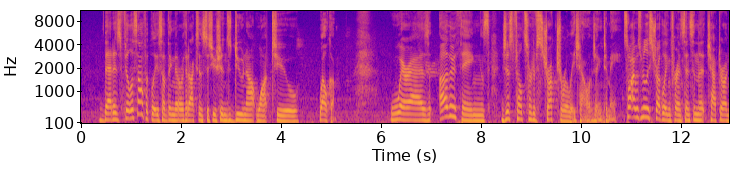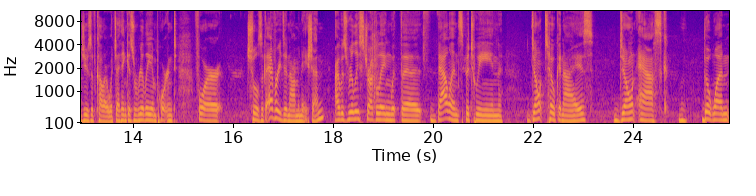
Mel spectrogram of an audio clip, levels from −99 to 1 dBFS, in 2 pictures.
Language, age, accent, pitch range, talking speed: English, 40-59, American, 155-180 Hz, 145 wpm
